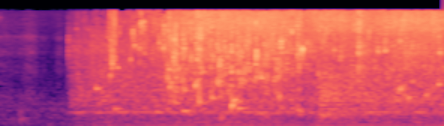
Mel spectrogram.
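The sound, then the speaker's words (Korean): Water is splashed and poured over in a bathhouse, a continuous bright, hissing wash of liquid that starts abruptly after a brief quiet moment and stays loud throughout, with no voices. “어, 물소리인데요. 목욕탕에서 물 끼얹는 소리랍니다.”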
